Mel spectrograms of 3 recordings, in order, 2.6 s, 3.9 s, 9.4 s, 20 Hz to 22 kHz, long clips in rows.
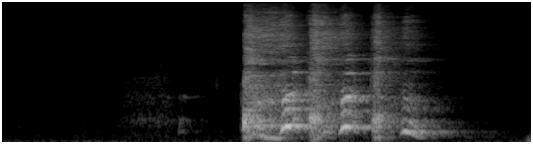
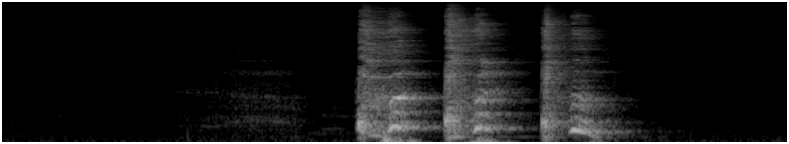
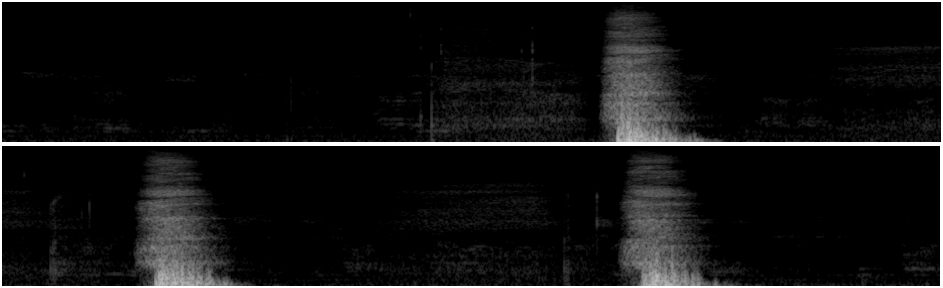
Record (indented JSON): {
  "cough_length": "2.6 s",
  "cough_amplitude": 11729,
  "cough_signal_mean_std_ratio": 0.4,
  "three_cough_length": "3.9 s",
  "three_cough_amplitude": 6395,
  "three_cough_signal_mean_std_ratio": 0.36,
  "exhalation_length": "9.4 s",
  "exhalation_amplitude": 12343,
  "exhalation_signal_mean_std_ratio": 0.24,
  "survey_phase": "alpha (2021-03-01 to 2021-08-12)",
  "age": "18-44",
  "gender": "Female",
  "wearing_mask": "No",
  "symptom_none": true,
  "smoker_status": "Never smoked",
  "respiratory_condition_asthma": false,
  "respiratory_condition_other": false,
  "recruitment_source": "REACT",
  "submission_delay": "1 day",
  "covid_test_result": "Negative",
  "covid_test_method": "RT-qPCR"
}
